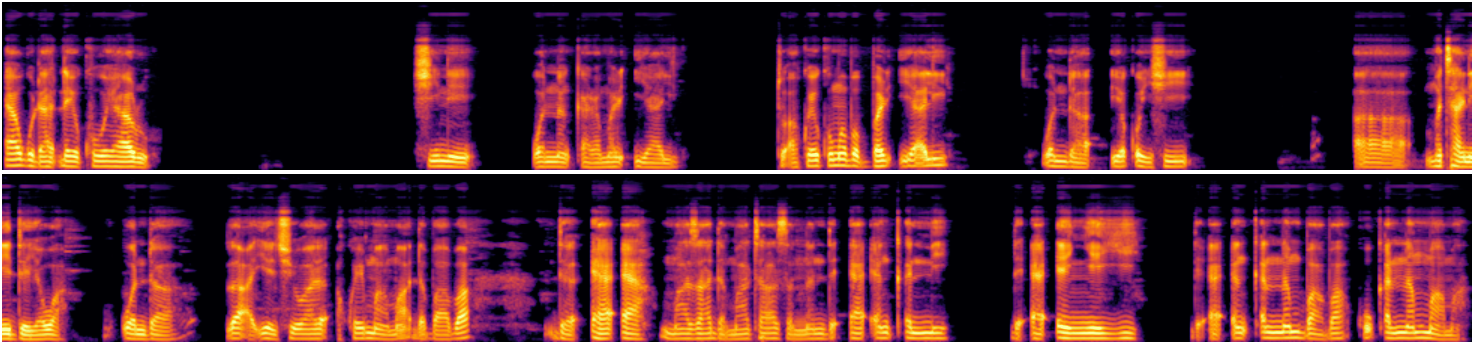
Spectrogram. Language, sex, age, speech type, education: Hausa, male, 30-45, spontaneous, secondary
